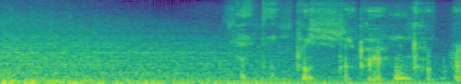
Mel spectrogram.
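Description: A low steady rumble, then a whispered voice in short breathy bursts from about a second in.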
